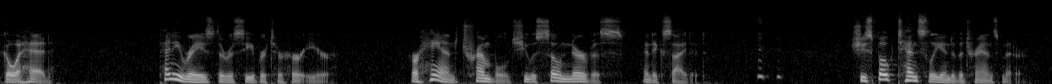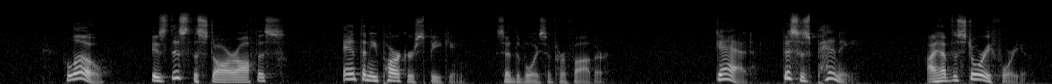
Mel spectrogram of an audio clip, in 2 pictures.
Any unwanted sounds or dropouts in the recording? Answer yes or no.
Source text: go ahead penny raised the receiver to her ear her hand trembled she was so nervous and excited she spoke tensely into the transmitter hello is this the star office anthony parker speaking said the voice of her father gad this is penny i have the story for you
yes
